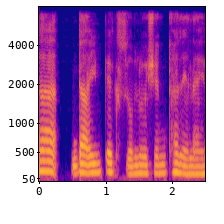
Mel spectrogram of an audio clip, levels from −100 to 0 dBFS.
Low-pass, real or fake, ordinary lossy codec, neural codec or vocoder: 7.2 kHz; fake; none; codec, 24 kHz, 3 kbps, HILCodec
